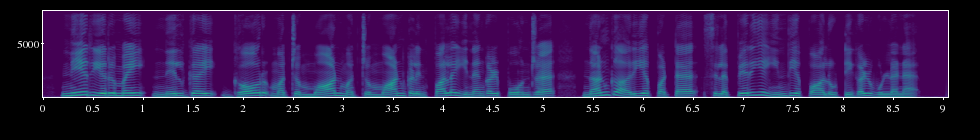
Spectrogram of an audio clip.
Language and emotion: Tamil, neutral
